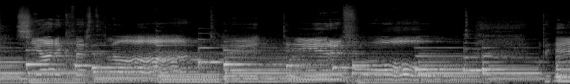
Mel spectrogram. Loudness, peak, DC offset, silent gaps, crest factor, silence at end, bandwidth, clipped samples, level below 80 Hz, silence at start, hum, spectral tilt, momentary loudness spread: -21 LUFS; -6 dBFS; under 0.1%; none; 16 dB; 0 s; 16.5 kHz; under 0.1%; -48 dBFS; 0 s; none; -6 dB/octave; 4 LU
